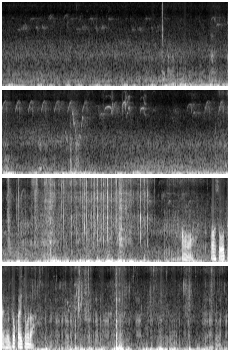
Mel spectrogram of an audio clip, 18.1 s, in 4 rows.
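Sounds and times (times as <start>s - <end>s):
scratchy rustling and crackling: 9.0s - 12.4s
small bird chirping: 13.5s - 15.8s.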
